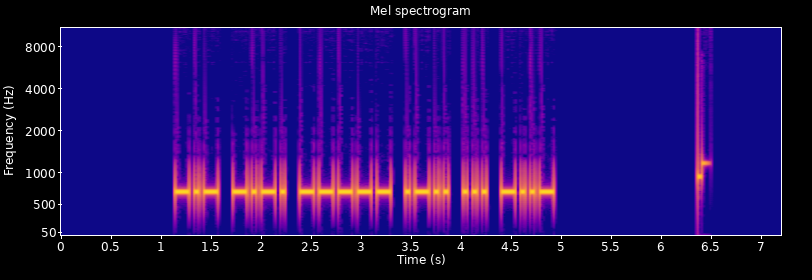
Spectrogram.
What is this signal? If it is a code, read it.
Morse code, heard as a keyed tone, about 25 wpm, 700 Hz. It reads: KC0LSX
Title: USA Call Signs - 2x Character Spacing - 25wpm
